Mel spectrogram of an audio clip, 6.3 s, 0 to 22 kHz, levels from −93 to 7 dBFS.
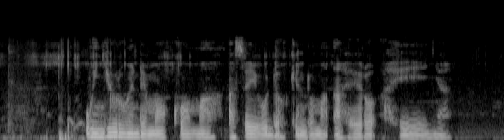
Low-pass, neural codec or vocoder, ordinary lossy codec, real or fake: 7.2 kHz; none; none; real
